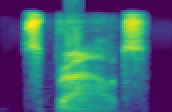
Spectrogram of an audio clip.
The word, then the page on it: sprout: British English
